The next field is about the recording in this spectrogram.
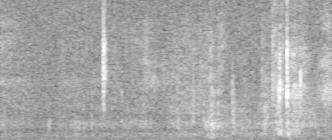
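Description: Faint, crisp paper rustling as someone searches for their paper notes, with a few short crinkly bursts, a sharp one early and a cluster near the end, with no voices.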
